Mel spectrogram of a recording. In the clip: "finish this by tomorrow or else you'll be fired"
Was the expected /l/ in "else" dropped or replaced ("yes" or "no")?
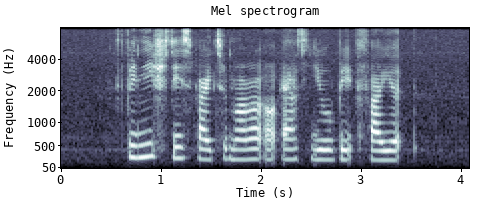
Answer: yes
